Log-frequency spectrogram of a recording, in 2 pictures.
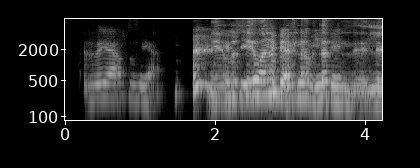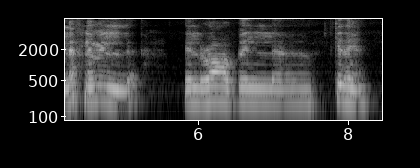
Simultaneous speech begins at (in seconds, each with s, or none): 2.1 s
